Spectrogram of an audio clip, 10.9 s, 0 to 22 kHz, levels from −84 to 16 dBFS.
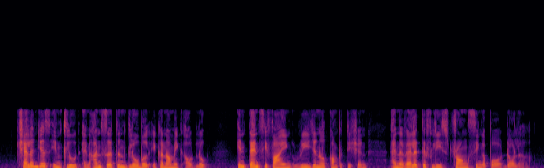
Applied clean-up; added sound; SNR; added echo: none; none; none; none.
